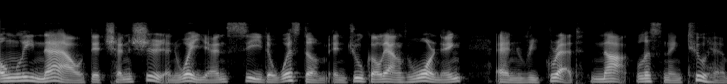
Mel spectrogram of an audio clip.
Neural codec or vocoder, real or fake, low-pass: none; real; 7.2 kHz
